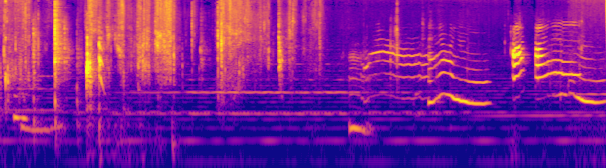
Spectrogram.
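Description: A cat meows several times in drawn-out, wavering cries, clear, following a few seconds of rustling and shuffling handling noises.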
